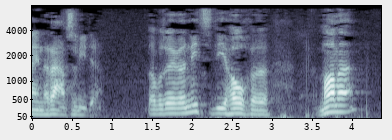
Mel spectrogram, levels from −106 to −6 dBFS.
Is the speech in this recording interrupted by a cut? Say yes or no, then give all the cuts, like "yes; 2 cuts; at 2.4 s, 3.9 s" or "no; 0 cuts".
no; 0 cuts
